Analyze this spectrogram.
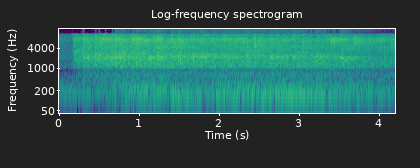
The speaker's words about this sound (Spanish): Con este aplauso Escuchábamos las declaraciones en vivo del presidente de la República, Luis Abinader, desde el Palacio Nacional, en donde el jefe de Estado dominicano recibió el informe País de la República Dominicana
